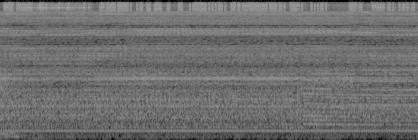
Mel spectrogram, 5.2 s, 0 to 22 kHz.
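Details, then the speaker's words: Beige Power Macintosh G3, long stored in an attic, running after boot: a constant mid-pitched hum over a steady airy whir. The noise comes from the rear fan; the owner suspects worn bearings, unconfirmed. "It's the fan. It's the fan on the back of this thing. I think it's a bearings issue or something."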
